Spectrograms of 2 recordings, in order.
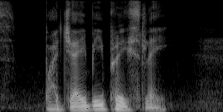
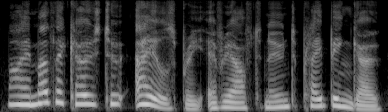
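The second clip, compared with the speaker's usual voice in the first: put-on much higher little girl voice; child explaining her mother's habits; small girl; 12 semitones higher, 5 dB louder, faster than usual. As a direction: speak like a matter-of-fact little girl. Small girl answers librarian.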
